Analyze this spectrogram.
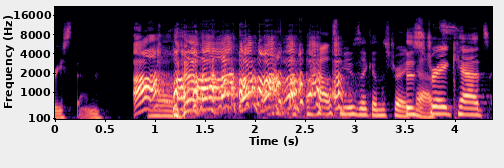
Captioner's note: all laughing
